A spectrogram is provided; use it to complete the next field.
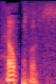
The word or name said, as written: Helpless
